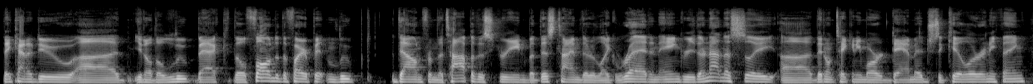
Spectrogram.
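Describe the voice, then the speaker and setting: A man's voice: on the low side, a little fast, few pauses, bright, forceful tone. A man hosting a casual podcast, talking in a rambling way full of "like" and "you know". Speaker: podcast host. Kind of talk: casual chat about video games.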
